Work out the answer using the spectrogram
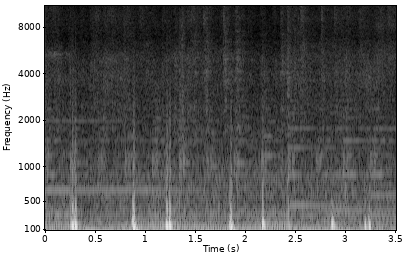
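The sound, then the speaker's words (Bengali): A heartbeat sound effect of low, heavy thumps in lub-dub pairs repeats at a steady pace over a faint low hum, with nothing else heard. “Ring হয়েই চলেছে আর প্রত্যেক রিঙে যেন শঙ্করবাবুর হার্টবিটটা বেড়ে চলেছে”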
